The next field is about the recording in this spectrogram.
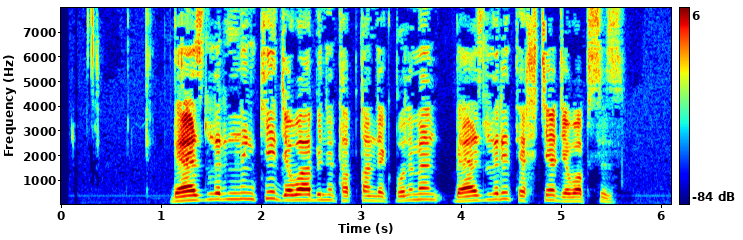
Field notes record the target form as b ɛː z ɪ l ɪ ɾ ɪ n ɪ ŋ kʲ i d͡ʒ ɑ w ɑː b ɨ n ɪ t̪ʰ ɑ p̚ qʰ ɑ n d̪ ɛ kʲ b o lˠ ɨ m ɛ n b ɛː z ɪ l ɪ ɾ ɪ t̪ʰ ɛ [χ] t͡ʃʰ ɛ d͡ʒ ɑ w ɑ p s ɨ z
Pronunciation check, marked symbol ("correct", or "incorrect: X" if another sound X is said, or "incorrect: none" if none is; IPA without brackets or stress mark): correct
